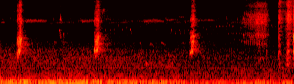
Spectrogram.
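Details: Giant cowbird song: loud, harsh, broadband bursts spaced roughly every one and a half to two seconds, over steady low rumbling noise and a faint high steady tone.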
